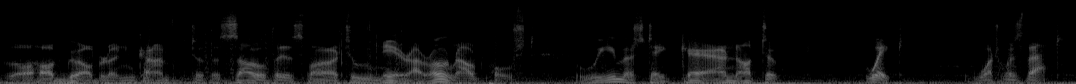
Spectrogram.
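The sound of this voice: Against clear background noise, a man puts on a guttural character voice and speaks at a very slow pace.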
